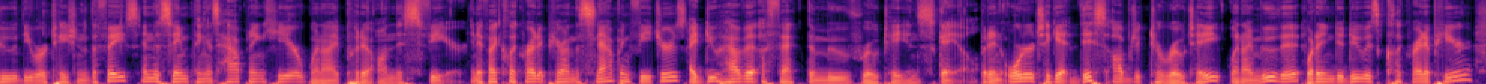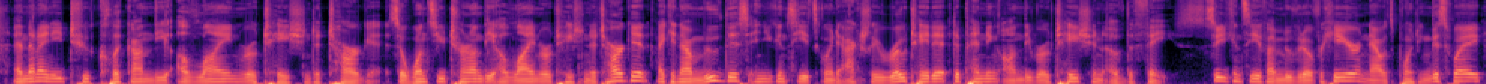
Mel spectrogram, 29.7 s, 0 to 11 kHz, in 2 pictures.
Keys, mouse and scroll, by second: 0.0-0.7 middle drag, 0.7 g, 21.6 g, 26.9 shift+middle click, 27.1 g.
